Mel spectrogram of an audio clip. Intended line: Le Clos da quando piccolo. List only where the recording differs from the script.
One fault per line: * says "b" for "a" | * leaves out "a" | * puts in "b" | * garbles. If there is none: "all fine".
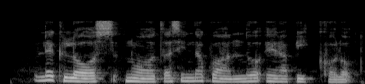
* puts in "nuota sin"
* puts in "era"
